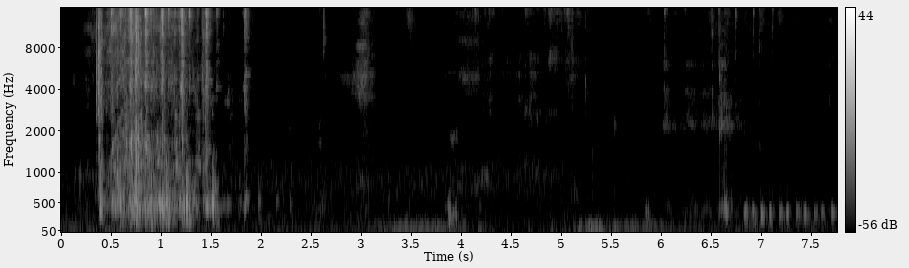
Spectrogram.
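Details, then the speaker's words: 2014 Bolens 21" mower, Briggs & Stratton 500E 140cc, new carb and recoil fitted, fresh gas, heavily primed: rasping recoil pull, brief sputter, then silence with faint ticks. Cranks but won't start though it ran before; owner considers valve adjustment. "it started before with that carb now we don't have anything we got fuel I primed the heck out of it"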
